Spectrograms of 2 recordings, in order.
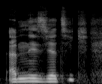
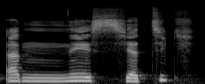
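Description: First: Said in the usual way. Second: Syllable by syllable. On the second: Shown as a demonstration. Announcing an album title to listeners, syllable by syllable. Titre d'album détaché puis redit.

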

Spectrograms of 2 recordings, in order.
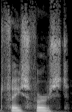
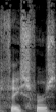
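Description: First: Face first. said level and falling, settled; matter-of-fact Face first. with a falling end; flat confirmation. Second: Face first? rising high on FACE, a real question; surprised question, Face first? pitched up. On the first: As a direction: state Face first. as a firm answer. He confirms her question. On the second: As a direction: ask Face first? with a lifted, doubtful tune. She asks, he echoes it. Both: Retold or imitated.

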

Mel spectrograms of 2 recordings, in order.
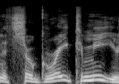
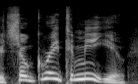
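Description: First: Eager fan with a mild lift on "It's so great to meet you"; earnest fan, first take. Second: "It's so great to meet you" much higher, with "great" pushed hard; earnest fan, gushing repeat. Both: Retold or imitated. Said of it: "Very earnest guy".

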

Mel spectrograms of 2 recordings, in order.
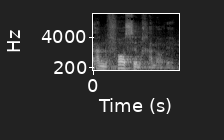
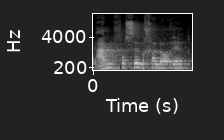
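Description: First: Long second vowel in انفاس, as anfās; anfās reading. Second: Short second vowel in انفس, as anfos; anfos reading. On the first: Lecturer quotes the other wording of the saying, انفاس read anfās. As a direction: say انفاس with a long open ā, an-FAAS. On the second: Lecturer quotes one wording of the saying, انفس read anfos. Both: Shown as a demonstration. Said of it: "به تعبیری".

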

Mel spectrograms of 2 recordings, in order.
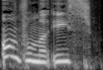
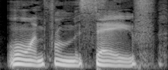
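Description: First: Put-on eastern British accent, pitched up; amateur East British impression, higher voice. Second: Low, drawn-out southern British accent; amateur South British impression, pitched down. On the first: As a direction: attempt an East of England accent. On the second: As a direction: attempt a slow South of England accent. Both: Shown as a demonstration. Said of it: "different types of British accent".

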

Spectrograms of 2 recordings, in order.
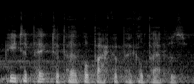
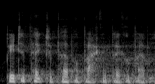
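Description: First: Said in the usual way. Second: Fast tongue twister. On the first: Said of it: "tongue twister said twice". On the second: Shown as a demonstration. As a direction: rattle it off quickly. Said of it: "tongue twister said twice, faster".

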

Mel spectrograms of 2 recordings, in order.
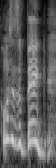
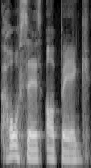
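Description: First: "Horses are big" repeated high through a laugh. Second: "Horses are big" said very slowly, deadpan; mock solemn lesson. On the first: Real, not acted. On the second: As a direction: drag out "Horses are big" like a grave moral. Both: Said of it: "the lesson of this podcast".

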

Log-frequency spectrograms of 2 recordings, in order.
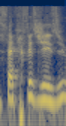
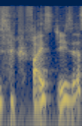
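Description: First: Jésus said the French way, zhay-ZU; French pronunciation. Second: Jesus said the English way, JEE-zus; "Jesus" with an English j and first-syllable stress; English pronunciation. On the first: Host reading a band name, French style. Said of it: "mais c'est Sacrifice Jesus". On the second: Host correcting the band name into English. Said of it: "Je dis Sacrifice Jésus". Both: Shown as a demonstration.

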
